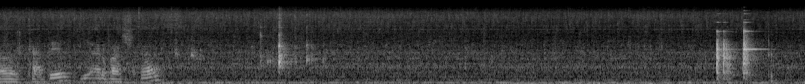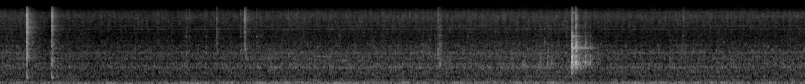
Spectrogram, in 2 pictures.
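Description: Tomato and pepper sauce simmering in a frying pan with a steady sizzle, broken by sharp clicks and clinks as eggs are cracked against a small ceramic dish: a cluster about seven to eight seconds in and a single sharp one near the end.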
